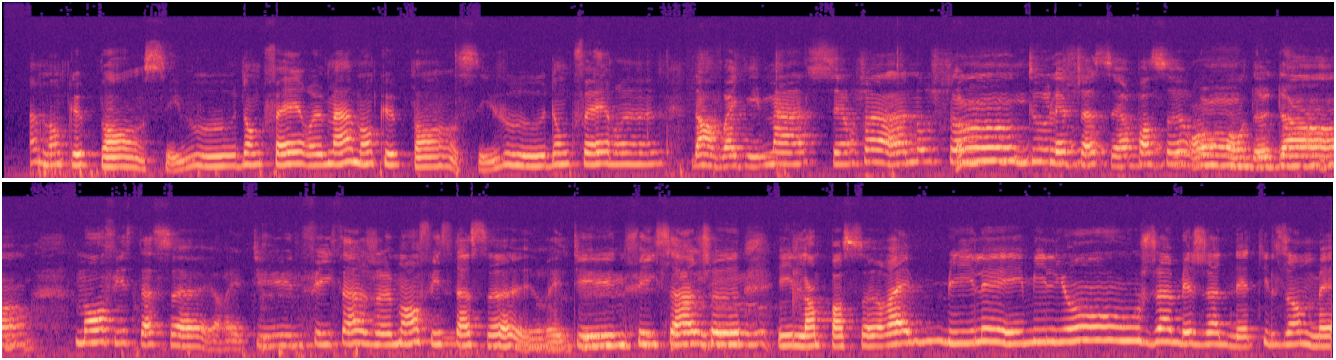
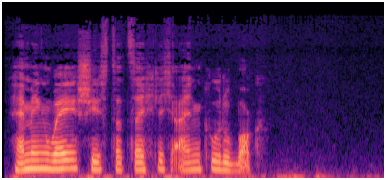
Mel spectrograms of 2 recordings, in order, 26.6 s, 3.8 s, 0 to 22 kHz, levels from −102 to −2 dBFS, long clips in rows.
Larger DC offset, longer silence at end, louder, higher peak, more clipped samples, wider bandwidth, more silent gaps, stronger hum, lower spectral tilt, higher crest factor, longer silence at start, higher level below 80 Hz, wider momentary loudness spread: neither; second, 0 s vs 0.6 s; first, -19 LUFS vs -24 LUFS; about the same, -4 dBFS vs -6 dBFS; neither; first, 17 kHz vs 14.5 kHz; neither; neither; second, -5 dB/octave vs -6.5 dB/octave; about the same, 16 dB vs 18 dB; first, 0.3 s vs 0.1 s; about the same, -48 dBFS vs -52 dBFS; about the same, 10 LU vs 9 LU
